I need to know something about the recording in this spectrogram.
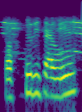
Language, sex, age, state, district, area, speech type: Odia, female, 60+, Odisha, Gajapati, rural, conversation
